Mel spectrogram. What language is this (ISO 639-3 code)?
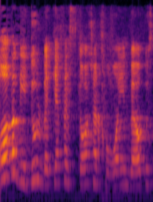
heb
